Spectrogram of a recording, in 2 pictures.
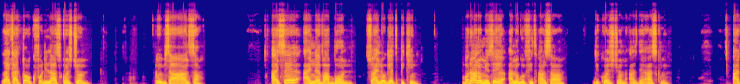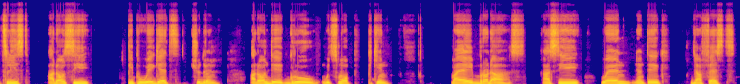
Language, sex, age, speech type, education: Nigerian Pidgin, male, 15-29, spontaneous, tertiary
